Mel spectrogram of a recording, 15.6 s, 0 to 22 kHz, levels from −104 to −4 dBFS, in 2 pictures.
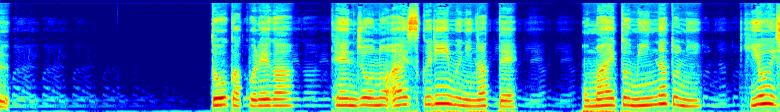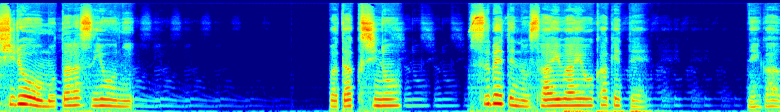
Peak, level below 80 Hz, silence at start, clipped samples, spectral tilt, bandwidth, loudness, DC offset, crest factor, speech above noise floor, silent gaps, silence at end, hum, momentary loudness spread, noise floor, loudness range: -4 dBFS; -46 dBFS; 0 s; under 0.1%; -2.5 dB/octave; over 20 kHz; -19 LUFS; under 0.1%; 18 dB; 54 dB; none; 0 s; none; 17 LU; -73 dBFS; 4 LU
